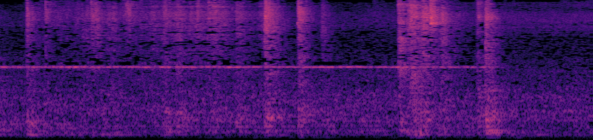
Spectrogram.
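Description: Express Lift car doors sliding shut: a rolling, rattling run with a thin steady high tone, ending in a few knocks as the doors meet about three seconds in.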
